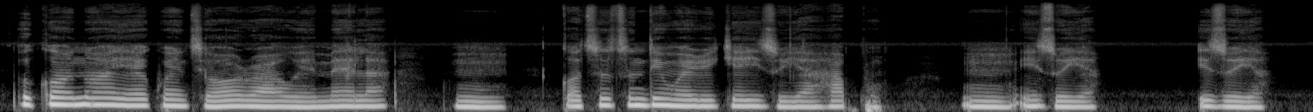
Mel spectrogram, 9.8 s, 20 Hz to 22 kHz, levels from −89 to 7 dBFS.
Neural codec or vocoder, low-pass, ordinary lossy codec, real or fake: vocoder, 44.1 kHz, 128 mel bands every 512 samples, BigVGAN v2; 19.8 kHz; none; fake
